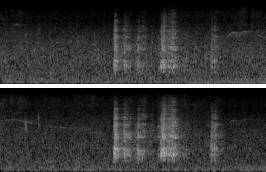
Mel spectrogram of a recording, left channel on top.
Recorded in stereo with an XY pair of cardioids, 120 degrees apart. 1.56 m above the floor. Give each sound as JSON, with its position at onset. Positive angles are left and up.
{"t": 1.1, "sound": "dishes clattering", "azimuth_deg": -30, "distance_m": 1.9}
